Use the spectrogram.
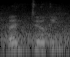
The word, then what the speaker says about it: bonneterie: Aymeric Brousseau, président de Brousseau Textile, la chaussette, la bonneterie. Bonneterie, c'est la bonne prononciation.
